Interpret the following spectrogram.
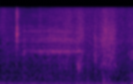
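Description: Faint handling of a graphite pencil on sketchbook paper: a light click and brief soft scratching over a low steady room hum.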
